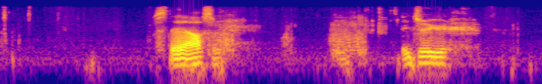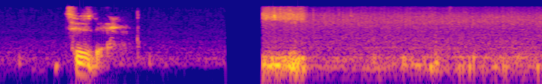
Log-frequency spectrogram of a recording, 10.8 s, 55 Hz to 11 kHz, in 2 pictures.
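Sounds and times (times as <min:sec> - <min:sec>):
speech: 0:01.7 - 0:02.4, 0:04.0 - 0:04.7, 0:06.1 - 0:06.6
rain hitting a surface: 0:08.1 - 0:10.8.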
